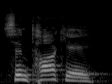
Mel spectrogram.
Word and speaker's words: Syntyche: I plead with Euodia, and I plead with Syntyche.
